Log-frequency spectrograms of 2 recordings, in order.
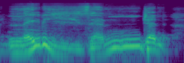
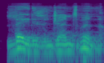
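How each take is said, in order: First: It is said with exaggerated, excessive energy. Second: It is said flatly with little energy. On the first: "that's that's a lot" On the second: "that's boring"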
